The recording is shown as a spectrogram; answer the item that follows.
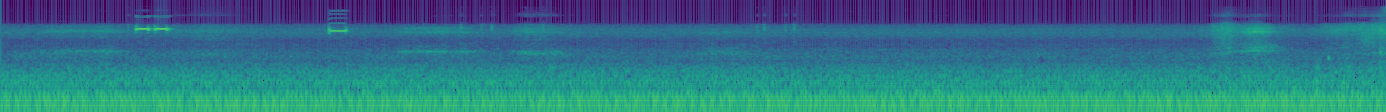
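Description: Ford Transit diesel engine idling steadily, a low even rumble heard from inside the cab. Two short, faint electronic beeps come about one second and two and a half seconds in.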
